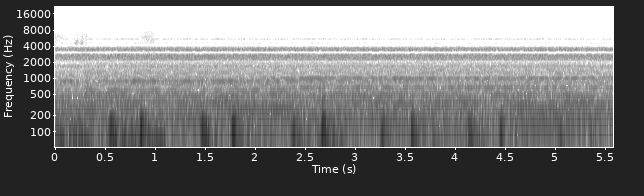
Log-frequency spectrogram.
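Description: A muffled heartbeat thumps steadily in low, soft double beats, repeating about once a second over a faint, constant background hum.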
